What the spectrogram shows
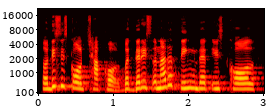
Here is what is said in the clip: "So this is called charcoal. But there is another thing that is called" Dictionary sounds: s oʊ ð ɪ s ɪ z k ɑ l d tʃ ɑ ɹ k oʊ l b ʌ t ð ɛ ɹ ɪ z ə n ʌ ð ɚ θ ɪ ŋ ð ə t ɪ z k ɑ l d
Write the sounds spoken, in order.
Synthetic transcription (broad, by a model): s oʊ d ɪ s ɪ s k ɑ l d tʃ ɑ k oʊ l b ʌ t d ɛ ɹ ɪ s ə n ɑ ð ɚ t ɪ ŋ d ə t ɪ s k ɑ l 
